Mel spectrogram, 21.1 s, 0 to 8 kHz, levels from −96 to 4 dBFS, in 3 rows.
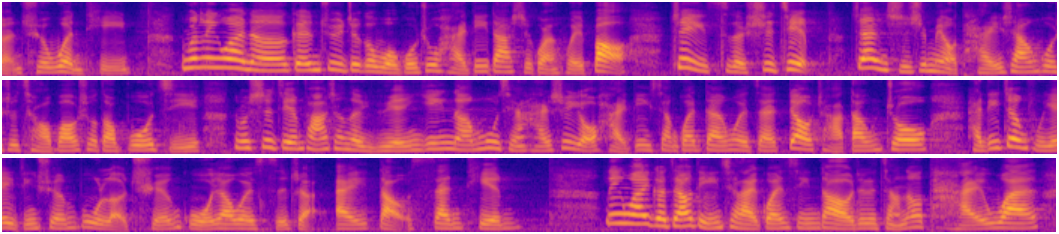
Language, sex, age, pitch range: Chinese, female, 30-49, 175-260 Hz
